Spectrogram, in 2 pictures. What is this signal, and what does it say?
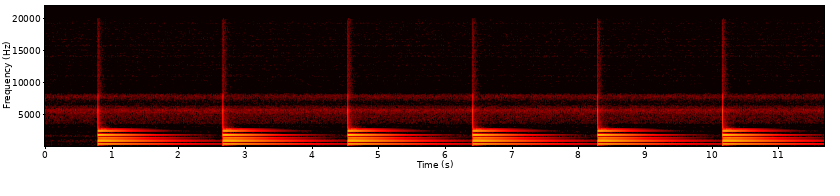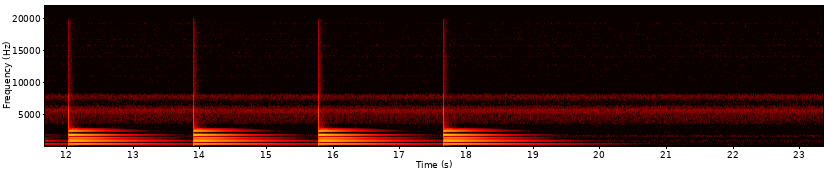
Clock strike, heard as a bell, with room echo. 10. Ten o'clock.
